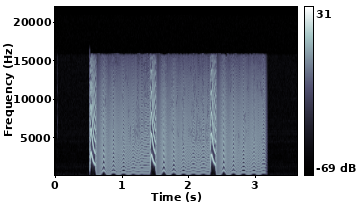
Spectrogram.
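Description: Omnisphere synth tone modulated by a heartbeat-shaped LFO, pitch wobbling in three repeated swells that restart with a sharp dip each cycle, loud and close with no talk.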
